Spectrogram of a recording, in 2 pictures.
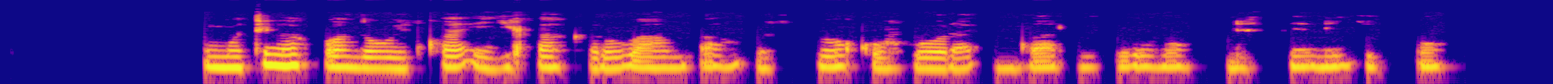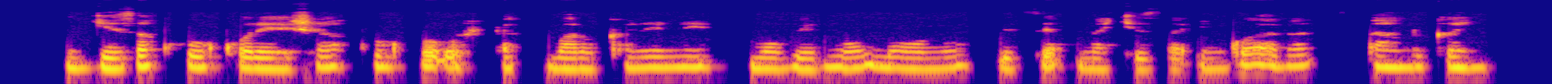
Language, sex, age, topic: Kinyarwanda, female, 18-24, health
